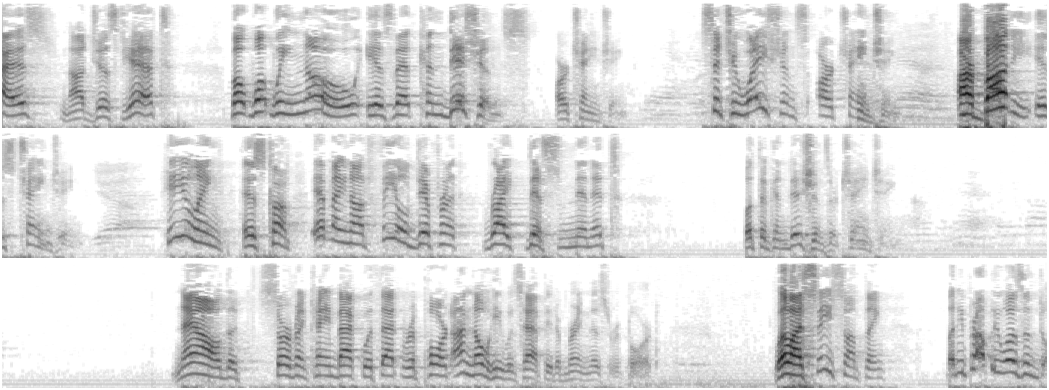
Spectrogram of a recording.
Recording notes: GRACE AND FAITH CAMPMEETING 2020. Recorded Live at Grace Harvest Church, Holiday, FL.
